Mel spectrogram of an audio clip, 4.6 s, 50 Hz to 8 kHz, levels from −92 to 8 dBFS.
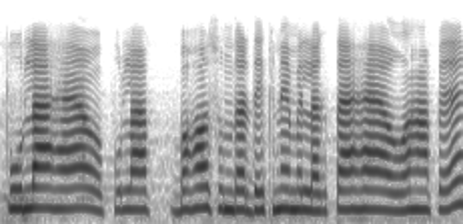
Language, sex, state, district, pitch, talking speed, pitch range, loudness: Maithili, female, Bihar, Supaul, 250 Hz, 170 wpm, 245-260 Hz, -17 LUFS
